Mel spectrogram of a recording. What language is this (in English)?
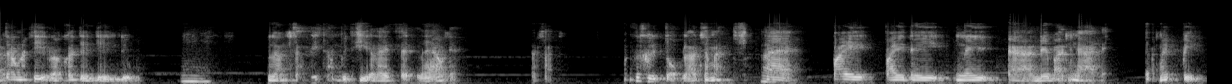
Thai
